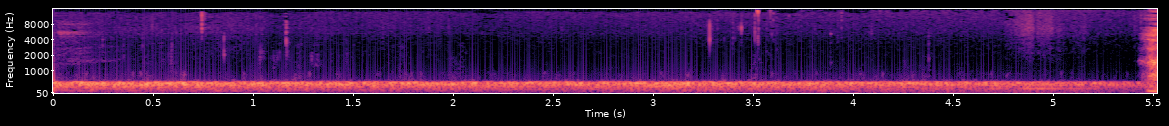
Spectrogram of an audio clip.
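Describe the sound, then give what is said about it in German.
A sonified recording of a marsquake, caused by rock cracking, from the seismometer aboard the Mars InSight probe: a steady, dull low rumble that drones on for several seconds with a faint grainy texture, ending in a brief click, with no voices. “Also das klingt jetzt nicht so wahnsinnig gewaltig, wie man sich ein Beben auf der Erde vorstellt.”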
